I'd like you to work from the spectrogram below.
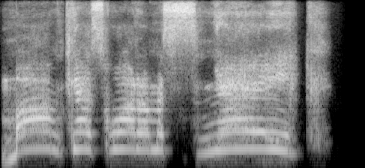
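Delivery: very high yell with snake drawn out. Narrating a scene, the character calls to his mom from the top, yelling out. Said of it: "and he yells out from the top".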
